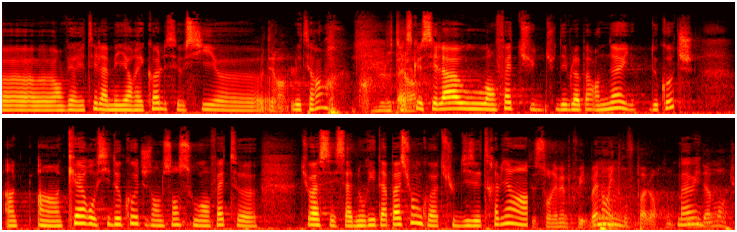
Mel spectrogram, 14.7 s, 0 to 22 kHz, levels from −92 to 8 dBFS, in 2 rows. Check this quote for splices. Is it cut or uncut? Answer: cut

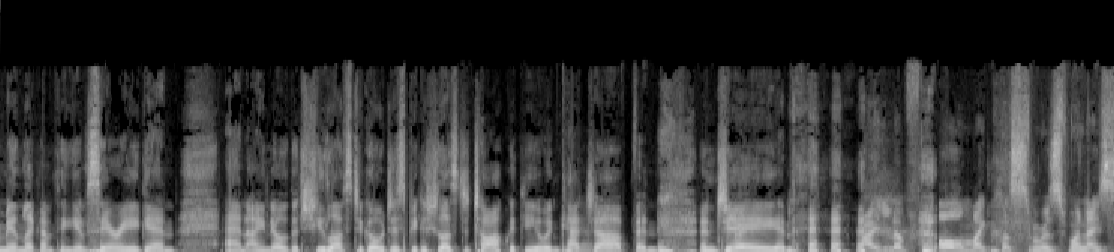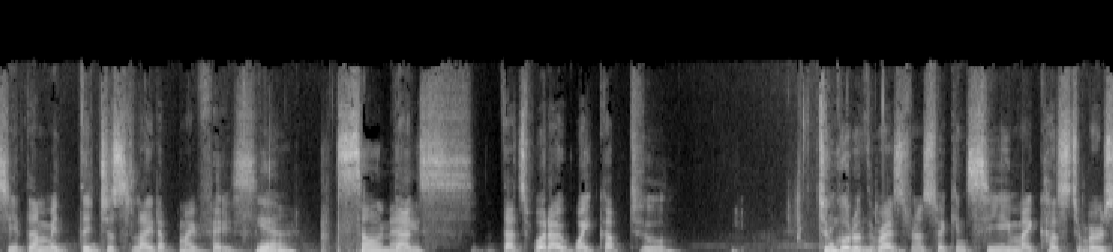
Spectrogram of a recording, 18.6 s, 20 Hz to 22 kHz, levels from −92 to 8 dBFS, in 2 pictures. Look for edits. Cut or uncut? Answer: uncut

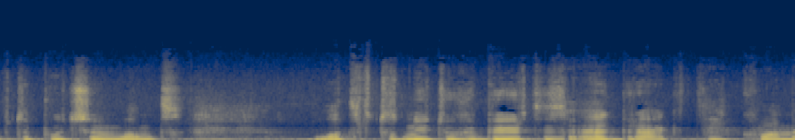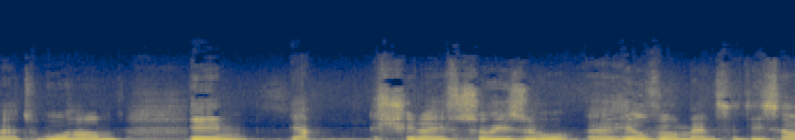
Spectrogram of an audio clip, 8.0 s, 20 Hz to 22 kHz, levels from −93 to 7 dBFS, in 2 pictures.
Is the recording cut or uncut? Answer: cut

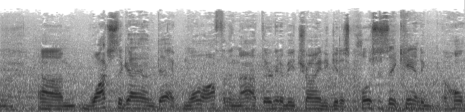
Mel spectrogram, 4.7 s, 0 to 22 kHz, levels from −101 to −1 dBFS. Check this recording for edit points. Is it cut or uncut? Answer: uncut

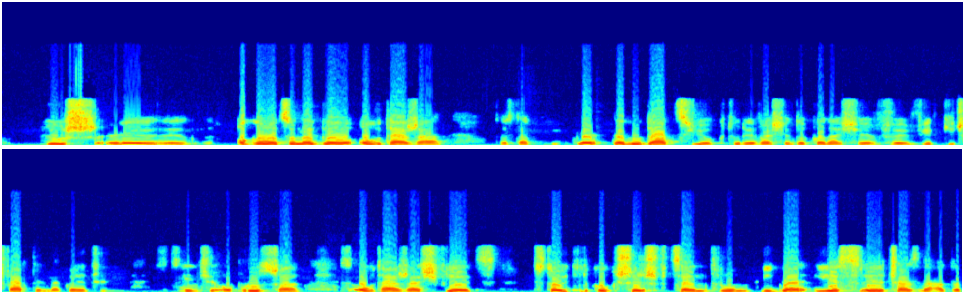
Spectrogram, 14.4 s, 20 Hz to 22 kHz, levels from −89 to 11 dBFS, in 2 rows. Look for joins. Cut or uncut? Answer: cut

